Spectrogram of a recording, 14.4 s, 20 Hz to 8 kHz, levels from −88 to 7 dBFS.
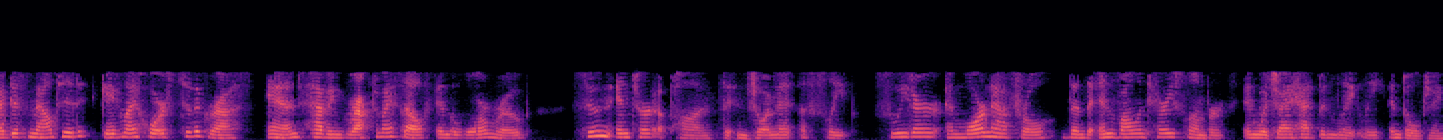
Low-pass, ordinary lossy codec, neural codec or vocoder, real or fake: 7.2 kHz; AAC, 16 kbps; codec, 16 kHz, about 1 kbps, DyCAST, with the encoder's durations; fake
